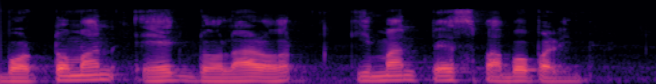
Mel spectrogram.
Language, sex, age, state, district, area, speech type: Assamese, male, 30-45, Assam, Jorhat, urban, read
